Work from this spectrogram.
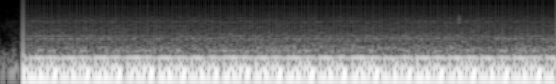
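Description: Turbocharged engine of a Dodge Diplomat idling while parked, a steady, loud low rumble that holds even and unbroken from start to finish.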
